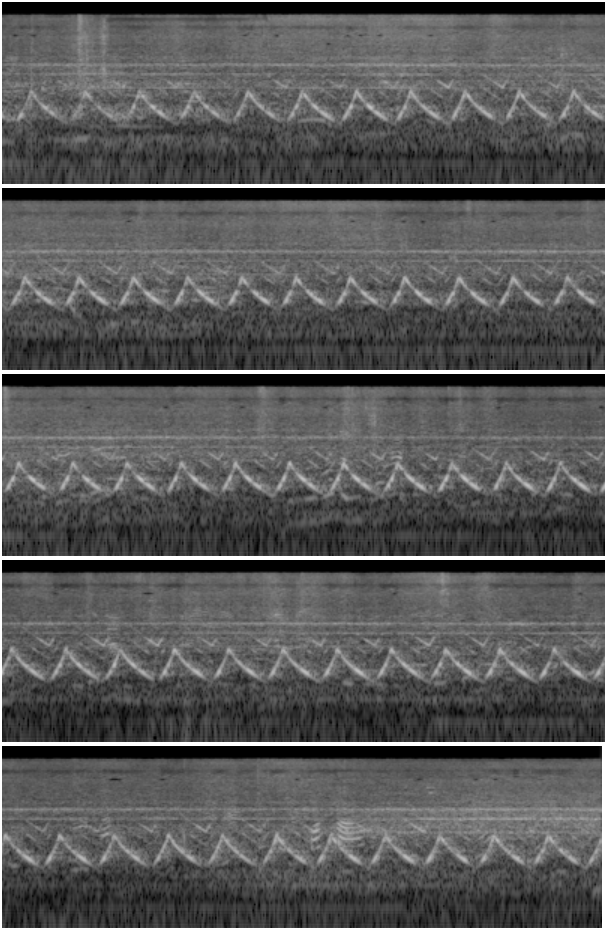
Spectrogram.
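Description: Fire truck siren on a fast yelp, its pitch sweeping up and down about three times a second without a break, over a steady low rumble.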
